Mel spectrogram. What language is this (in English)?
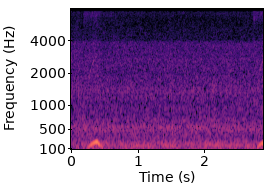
Bangla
